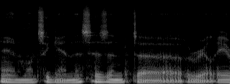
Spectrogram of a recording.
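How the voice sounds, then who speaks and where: Soft-spoken and somewhat breathy, a man talks at a fairly slow pace in a calm tone with a fairly low pitch. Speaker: massage ASMR creator. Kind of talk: soft-spoken ASMR massage commentary. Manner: soft-spoken, calm.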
